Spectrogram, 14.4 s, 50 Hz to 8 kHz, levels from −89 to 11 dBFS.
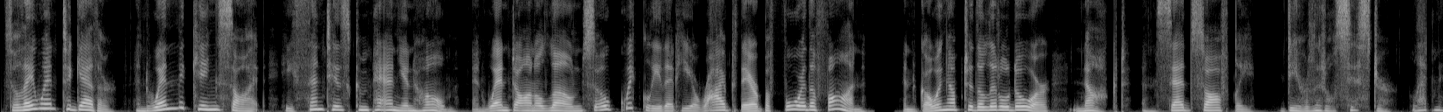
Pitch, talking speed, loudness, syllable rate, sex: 185 Hz, 185 wpm, -20 LUFS, 4.8 syllables/s, female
